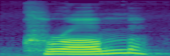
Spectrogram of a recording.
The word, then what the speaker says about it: crumb: you hear the bee crumb c aram c-u-r-m-b-crum but in the word crumble the bee is sounded crumble okay thumb he is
